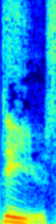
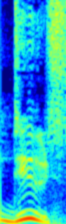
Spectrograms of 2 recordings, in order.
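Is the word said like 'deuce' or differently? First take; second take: differently; deuce. First: The word does not sound like deuce. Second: The word sounds like the English word deuce. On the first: The speaker calls it right. "It is not correct" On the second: The speaker calls it wrong. "There are people who say deuce"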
